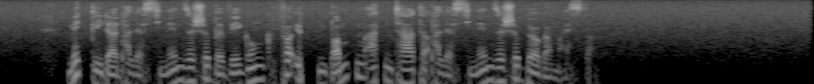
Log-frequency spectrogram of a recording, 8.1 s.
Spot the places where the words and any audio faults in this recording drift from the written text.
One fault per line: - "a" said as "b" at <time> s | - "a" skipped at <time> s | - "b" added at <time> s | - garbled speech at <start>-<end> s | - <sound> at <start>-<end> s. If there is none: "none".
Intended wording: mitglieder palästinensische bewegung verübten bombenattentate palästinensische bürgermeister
none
